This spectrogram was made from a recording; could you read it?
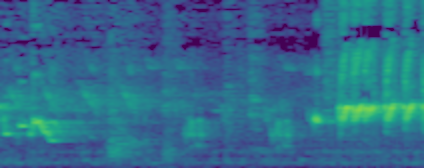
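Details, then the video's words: Red-whiskered bulbul (Pycnonotus jocosus) song with varied short whistled and slurred phrases at first, a quieter pause, then a fast high-pitched trill of evenly repeated notes to the end. "Red-whiskered Bulbul[Pycnonotus jocosus]"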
